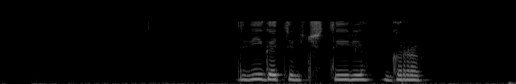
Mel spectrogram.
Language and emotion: Russian, neutral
